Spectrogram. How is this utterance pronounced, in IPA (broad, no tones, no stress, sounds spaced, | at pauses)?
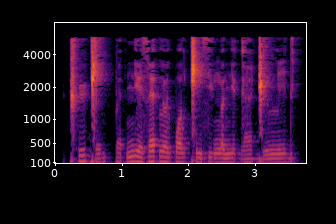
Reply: ǁʰ y ɡ͡ǁ e̤ d pː ɛ̤ ʔ nʲ e z ɛ ʔ l ɵ l p ɔ l ǁ i sʲ ʉ ŋ œ nʲ ɛ ɡ æ̤ ɡ͡ǁ ʉ lː i d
